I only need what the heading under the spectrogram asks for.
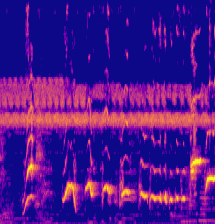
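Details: Oriental magpie-robin singing from afternoon to dark: a rising whistle, then harsher repeated notes quickening into a rapid stutter, about three per second, closing with high clear whistles over a faint low rumble.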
